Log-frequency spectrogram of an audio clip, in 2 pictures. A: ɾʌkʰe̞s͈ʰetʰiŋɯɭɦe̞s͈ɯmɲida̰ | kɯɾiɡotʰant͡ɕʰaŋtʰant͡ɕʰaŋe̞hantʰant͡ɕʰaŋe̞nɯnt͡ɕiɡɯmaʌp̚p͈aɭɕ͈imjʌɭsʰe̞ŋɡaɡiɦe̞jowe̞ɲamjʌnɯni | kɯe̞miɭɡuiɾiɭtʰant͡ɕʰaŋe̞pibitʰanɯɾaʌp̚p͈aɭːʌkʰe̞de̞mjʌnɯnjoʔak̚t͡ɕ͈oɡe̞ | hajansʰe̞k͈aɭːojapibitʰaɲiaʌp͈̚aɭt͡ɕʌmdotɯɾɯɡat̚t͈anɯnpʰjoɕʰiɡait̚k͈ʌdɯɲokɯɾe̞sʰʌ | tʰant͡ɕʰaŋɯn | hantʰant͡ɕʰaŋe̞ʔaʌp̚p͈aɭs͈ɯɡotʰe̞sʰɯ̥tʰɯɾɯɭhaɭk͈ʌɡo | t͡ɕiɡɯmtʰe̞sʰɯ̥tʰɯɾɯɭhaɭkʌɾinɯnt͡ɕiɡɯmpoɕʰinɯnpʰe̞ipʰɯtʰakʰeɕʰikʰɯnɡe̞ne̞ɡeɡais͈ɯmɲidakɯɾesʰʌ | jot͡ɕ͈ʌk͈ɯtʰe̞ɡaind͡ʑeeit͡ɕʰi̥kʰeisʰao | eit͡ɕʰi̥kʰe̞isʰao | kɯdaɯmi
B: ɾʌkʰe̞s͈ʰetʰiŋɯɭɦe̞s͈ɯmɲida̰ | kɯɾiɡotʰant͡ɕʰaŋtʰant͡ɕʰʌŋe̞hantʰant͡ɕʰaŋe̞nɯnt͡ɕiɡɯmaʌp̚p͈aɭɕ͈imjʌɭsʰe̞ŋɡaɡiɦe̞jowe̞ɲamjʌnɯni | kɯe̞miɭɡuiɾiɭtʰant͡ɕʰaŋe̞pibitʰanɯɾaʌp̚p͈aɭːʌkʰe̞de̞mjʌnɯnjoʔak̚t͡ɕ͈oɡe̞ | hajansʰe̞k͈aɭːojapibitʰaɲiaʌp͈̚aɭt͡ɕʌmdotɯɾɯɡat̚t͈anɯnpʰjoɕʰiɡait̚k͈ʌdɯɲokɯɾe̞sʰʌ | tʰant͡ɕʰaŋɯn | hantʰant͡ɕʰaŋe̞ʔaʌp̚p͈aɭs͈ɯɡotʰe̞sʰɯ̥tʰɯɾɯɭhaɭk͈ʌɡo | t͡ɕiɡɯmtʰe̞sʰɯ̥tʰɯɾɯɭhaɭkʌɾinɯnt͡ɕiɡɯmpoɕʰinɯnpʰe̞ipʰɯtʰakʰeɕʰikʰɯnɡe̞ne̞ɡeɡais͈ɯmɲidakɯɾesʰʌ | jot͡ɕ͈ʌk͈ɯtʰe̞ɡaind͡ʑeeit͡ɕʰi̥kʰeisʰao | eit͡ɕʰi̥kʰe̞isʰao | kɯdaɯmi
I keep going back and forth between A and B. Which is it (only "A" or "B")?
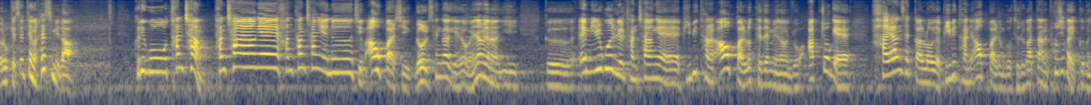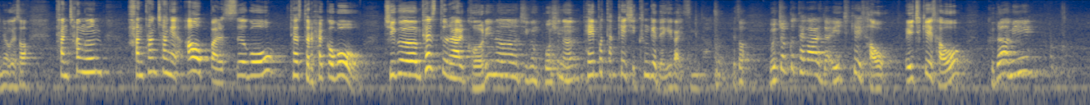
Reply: A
